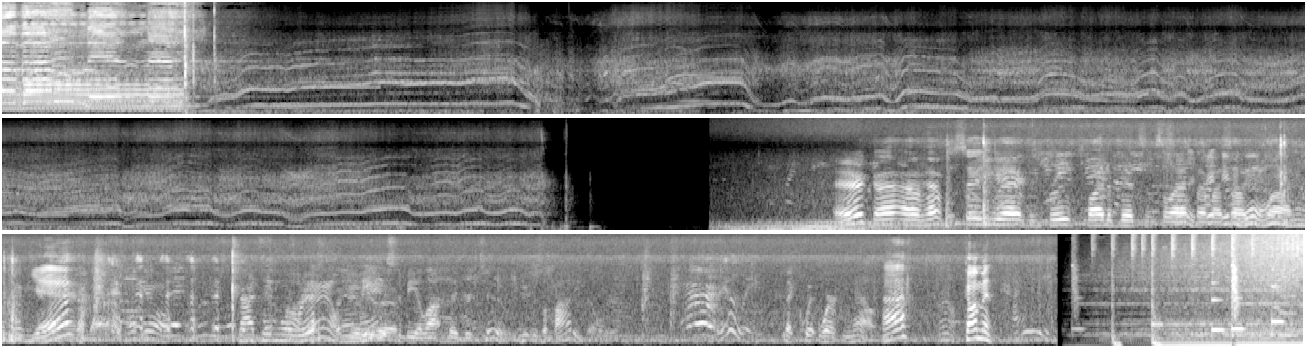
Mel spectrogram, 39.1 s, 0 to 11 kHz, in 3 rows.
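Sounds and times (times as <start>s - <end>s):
quadcopter motors whining: 1.7s - 18.2s, 20.4s - 36.6s.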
